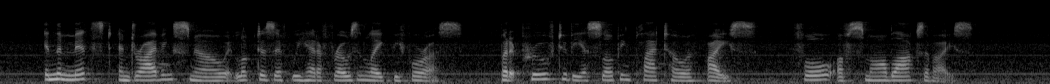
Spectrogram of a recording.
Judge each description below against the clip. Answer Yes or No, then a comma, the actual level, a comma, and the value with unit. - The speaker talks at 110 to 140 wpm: No, average, 190 wpm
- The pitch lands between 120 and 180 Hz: No, high, 190 Hz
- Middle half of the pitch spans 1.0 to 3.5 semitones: Yes, average, 2.8 semitones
